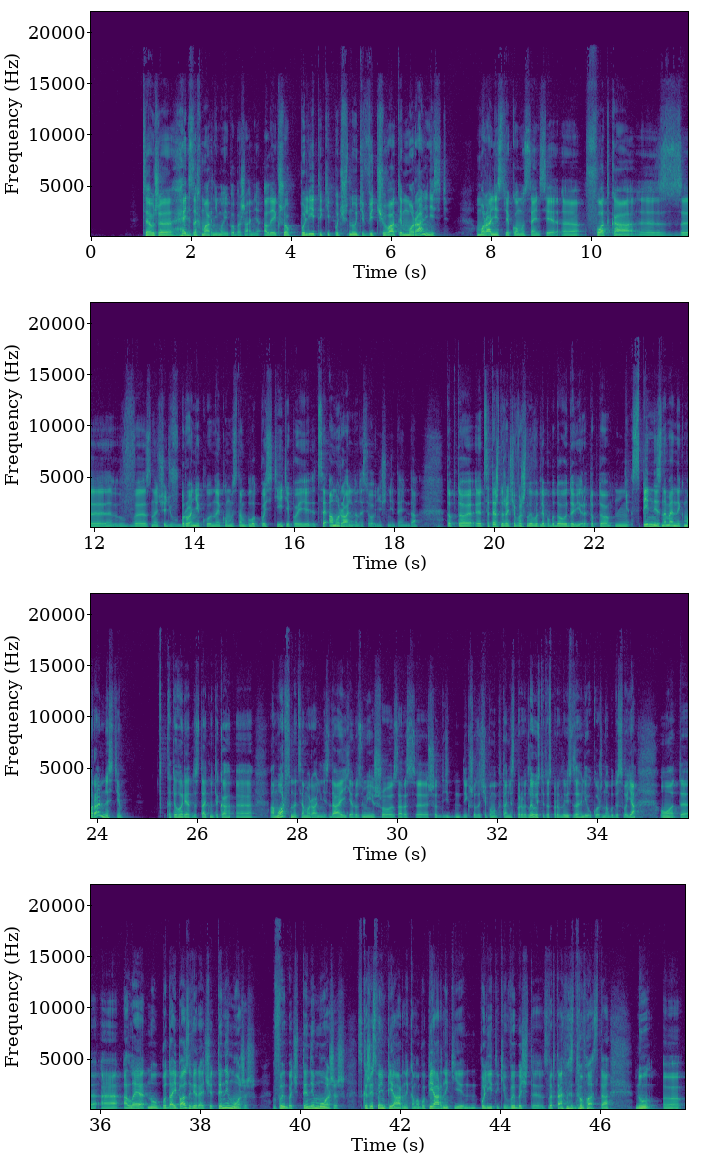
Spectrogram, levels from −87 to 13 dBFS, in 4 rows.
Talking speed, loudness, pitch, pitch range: 120 wpm, -19 LUFS, 105 Hz, 95-125 Hz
